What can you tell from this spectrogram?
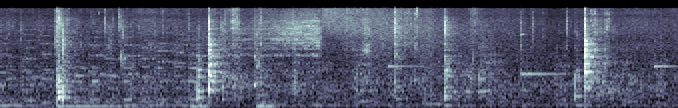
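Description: Metal spatula stirring and scraping dakgalbi, chicken with udon noodles, on a large cast-iron griddle pan as it sizzles, with a few sharp clanks of metal against the pan.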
